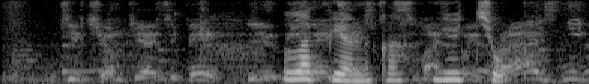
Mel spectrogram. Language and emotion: Russian, neutral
